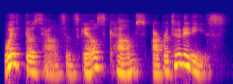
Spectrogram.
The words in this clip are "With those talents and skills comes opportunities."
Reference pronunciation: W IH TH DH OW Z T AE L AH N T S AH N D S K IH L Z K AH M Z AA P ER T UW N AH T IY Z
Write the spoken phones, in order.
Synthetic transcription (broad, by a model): W IH DH OW Z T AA AH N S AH N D S K IH L Z K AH M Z AA P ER T UW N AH T IY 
